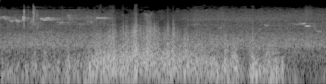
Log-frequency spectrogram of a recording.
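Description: Wind buffeting the camera's microphone: a low rumble that grows louder about a second in and eases near the end. A faint high bird call sounds near the start.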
